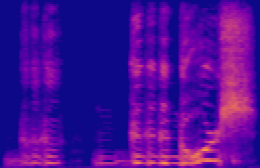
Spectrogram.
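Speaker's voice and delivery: high stuttering cartoon yelp; Goofy. Frightened friend on the bike, hammed-up Goofy stutter. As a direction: stammer up to a drawn-out goofy exclamation. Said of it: "Now you turned into Goofy?".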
